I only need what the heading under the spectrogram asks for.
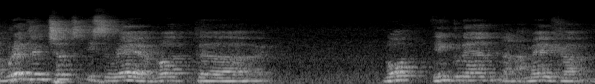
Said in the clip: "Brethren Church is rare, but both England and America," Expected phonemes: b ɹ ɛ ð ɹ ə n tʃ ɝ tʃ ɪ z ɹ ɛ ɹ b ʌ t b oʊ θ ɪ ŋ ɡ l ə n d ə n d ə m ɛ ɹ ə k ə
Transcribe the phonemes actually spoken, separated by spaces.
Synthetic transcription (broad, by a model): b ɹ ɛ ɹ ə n tʃ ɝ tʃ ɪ s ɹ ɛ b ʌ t b oʊ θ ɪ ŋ ɡ l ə n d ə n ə m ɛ ɹ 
